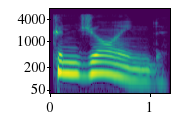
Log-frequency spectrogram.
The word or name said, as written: conjoined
